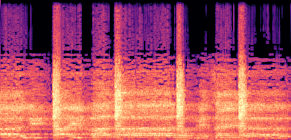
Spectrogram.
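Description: Noha recitation: a voice chanting an Urdu lament on long held notes, over a regular thud about once a second.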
